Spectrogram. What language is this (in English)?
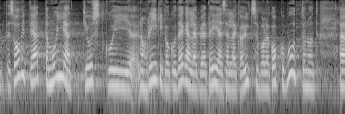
Estonian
